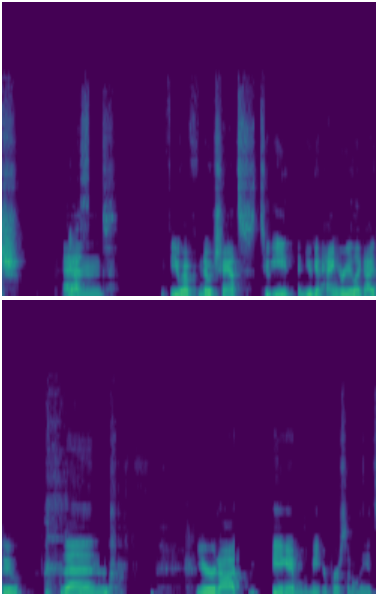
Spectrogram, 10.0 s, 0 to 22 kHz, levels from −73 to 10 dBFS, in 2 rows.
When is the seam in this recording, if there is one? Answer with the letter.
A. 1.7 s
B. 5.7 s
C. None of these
C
